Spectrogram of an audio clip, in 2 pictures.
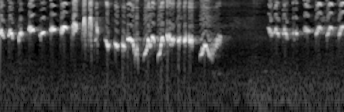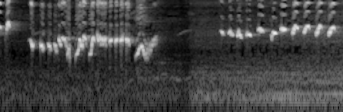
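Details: White-rumped shama song used as a lure to get other birds singing: fast phrases of sweet whistles and chattering trills, high clear notes dropping into lower warbled runs, in three bursts separated by short pauses, with faint low rumble near the end.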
